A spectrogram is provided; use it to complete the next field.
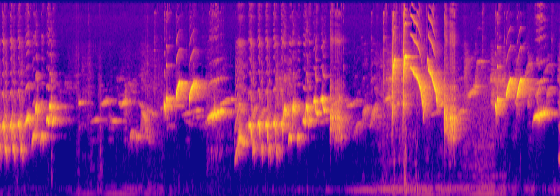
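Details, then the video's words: White-rumped shama delivering a long rich song of fast whistled trills and warbles, swooping high notes in the middle, and a faint low hum in the background. "MURAI TAMBAH NGOTOT DENGAR SUARA ASLI INI"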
